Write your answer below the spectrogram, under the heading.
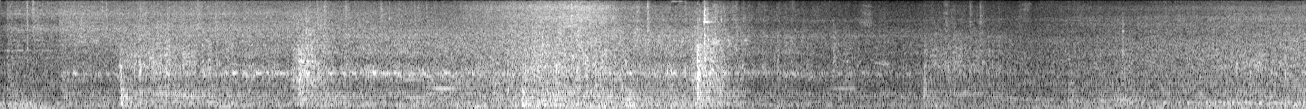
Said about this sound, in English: Jack's pickup bowls down a dirt road past a donkey pump.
